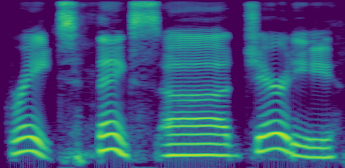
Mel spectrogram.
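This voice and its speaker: A relaxed man hosts a casual podcast, joking with his guests and often pausing on filler words. His voice is smooth and resonant. The sound is dry and close to the mic. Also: a little high, dry recording. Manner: joking, laid-back, uses filler words. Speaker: podcast host. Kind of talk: casual chat.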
